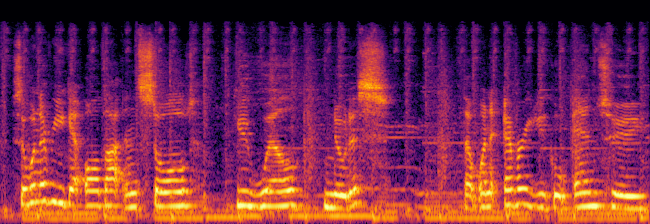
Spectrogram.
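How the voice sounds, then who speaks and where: Clear music plays in the background as a woman with a Northern Irish accent speaks at a fairly slow pace. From Northern Ireland. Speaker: tech tutorial video maker. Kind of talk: casual, friendly. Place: home room.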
